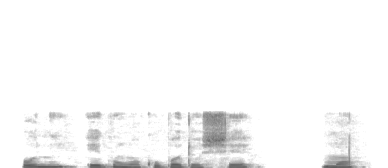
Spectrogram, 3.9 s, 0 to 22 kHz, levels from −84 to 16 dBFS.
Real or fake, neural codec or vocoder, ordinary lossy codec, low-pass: real; none; none; 7.2 kHz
